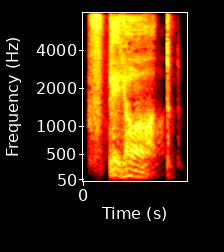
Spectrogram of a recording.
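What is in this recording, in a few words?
attack clone, Russian; Dota 2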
